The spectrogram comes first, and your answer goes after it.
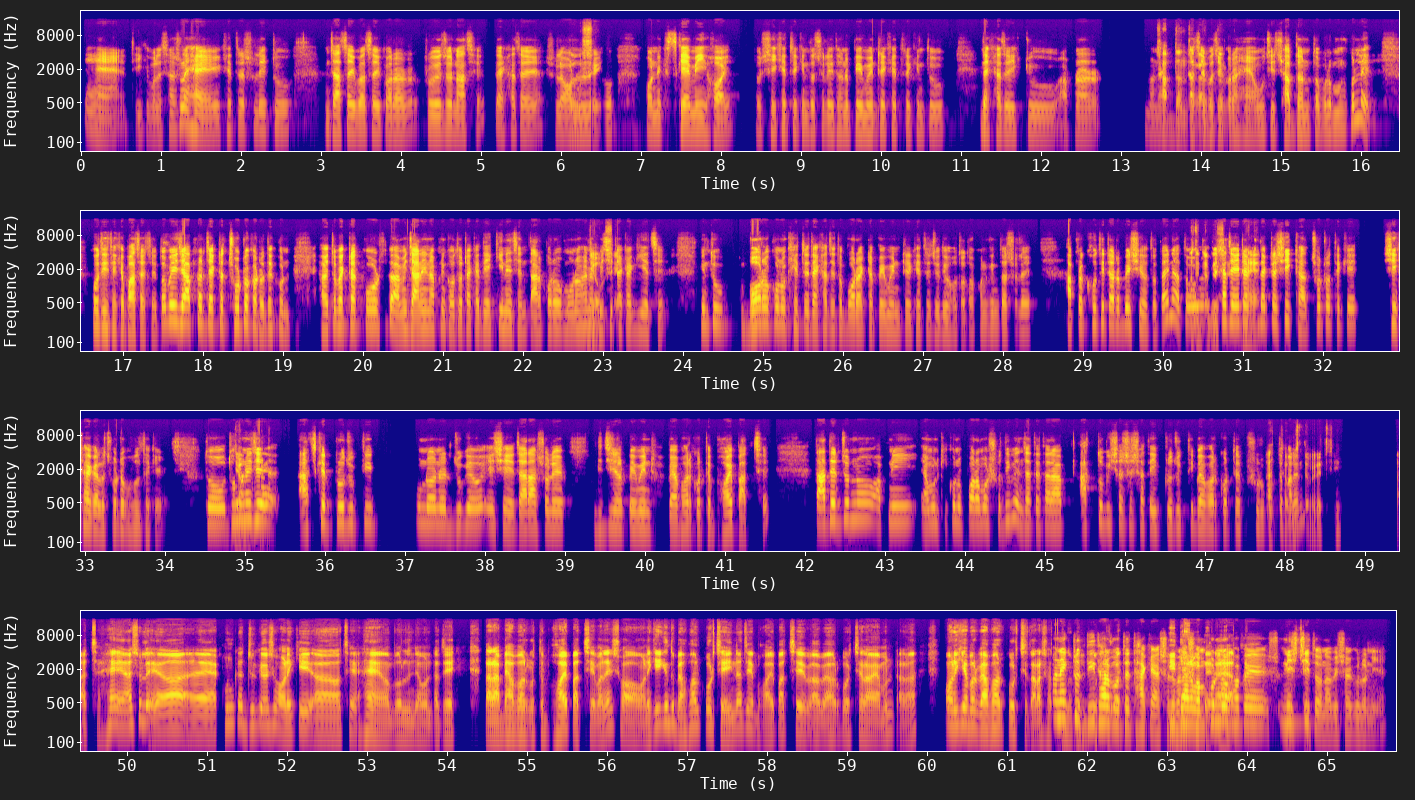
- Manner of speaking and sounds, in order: other background noise; "সাবধান" said as "সাব্দান"; sniff
- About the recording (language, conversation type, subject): Bengali, podcast, ডিজিটাল পেমেন্ট ব্যবহারের সুবিধা ও ঝুঁকি আপনি কীভাবে দেখেন?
